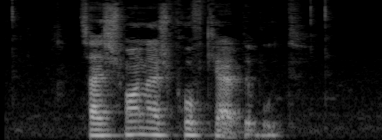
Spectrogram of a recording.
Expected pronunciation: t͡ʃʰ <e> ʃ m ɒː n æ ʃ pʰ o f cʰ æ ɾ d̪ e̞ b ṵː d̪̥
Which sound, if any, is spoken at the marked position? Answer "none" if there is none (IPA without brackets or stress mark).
æ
